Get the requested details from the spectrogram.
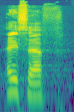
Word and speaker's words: Asaph: How do you pronounce it? Go Asaph. So that's what it is, Asaph.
